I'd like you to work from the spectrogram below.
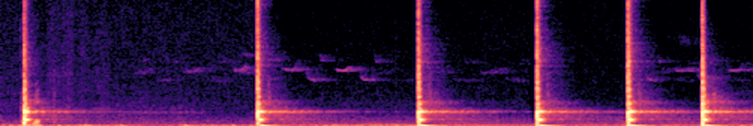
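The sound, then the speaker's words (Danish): A wooden mallet strikes a very thick wooden board six times, each knock sharp and resonant with a brief ringing tone, the blows coming gradually faster. Fairly loud, with no talking. “stor fest så, så, så du har en trækammer her, du slår på?”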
